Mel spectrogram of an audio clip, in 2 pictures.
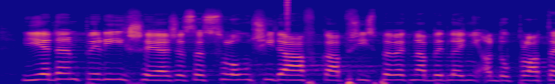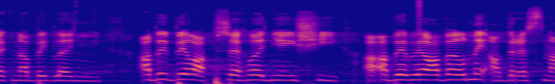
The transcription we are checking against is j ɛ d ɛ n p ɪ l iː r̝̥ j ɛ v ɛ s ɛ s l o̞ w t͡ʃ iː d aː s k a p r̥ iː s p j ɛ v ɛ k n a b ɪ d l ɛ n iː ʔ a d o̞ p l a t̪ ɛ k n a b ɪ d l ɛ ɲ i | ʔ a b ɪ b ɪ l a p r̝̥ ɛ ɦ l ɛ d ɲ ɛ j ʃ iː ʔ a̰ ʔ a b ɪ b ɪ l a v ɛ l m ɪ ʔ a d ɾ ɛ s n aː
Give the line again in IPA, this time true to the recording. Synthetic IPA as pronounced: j ɛ d ɛ n p ɪ l iː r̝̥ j ɛ ʒ ɛ s ɛ s l o̞ w t͡ʃ iː d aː f k a p r̥ iː s p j ɛ v ɛ k n a b ɪ d l ɛ ɲ iː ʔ a d o̞ p l a t̪ ɛ k n a b ɪ d l ɛ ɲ iː | ʔ a b ɪ b ɪ l a p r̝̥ ɛ ɦ l ɛ d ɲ ɛ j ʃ iː ʔ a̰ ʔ a b ɪ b ɪ l a v ɛ l m ɪ ʔ a d ɾ ɛ s n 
